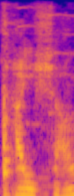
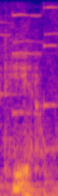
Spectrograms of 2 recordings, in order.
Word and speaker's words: Tato: I used to call it Tay-show and all sorts. But yeah, I just pronounce it like the crisp now. Can't go wrong. Tato.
